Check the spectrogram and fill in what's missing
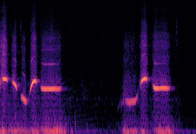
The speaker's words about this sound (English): I was saying it just sounds like you're whistling. I don't think it's anything that special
